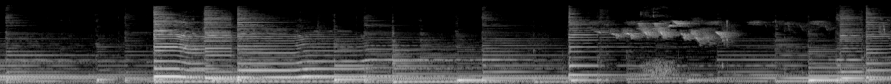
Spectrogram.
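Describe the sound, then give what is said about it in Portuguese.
Instrumental music plays throughout, with melodic tones and plucked notes, while a burst of high bird chirps and twittering rises above it near the end, birds singing in the countryside at the Hotel Fazenda das Aroeiras. “Este podcast tem um sabor diferente, tem o cheiro do mato, o canto dos pássaros, dos grilos, é o manifestar da natureza.”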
